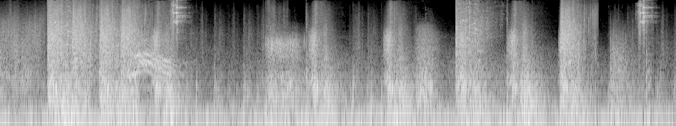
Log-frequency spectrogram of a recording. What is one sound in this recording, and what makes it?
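Sword slashes whoosh and strike enemies in bursts.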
